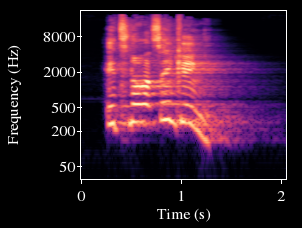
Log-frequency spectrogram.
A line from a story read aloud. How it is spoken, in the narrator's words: Cassie cried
